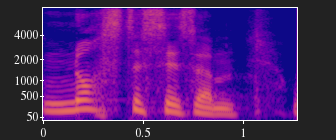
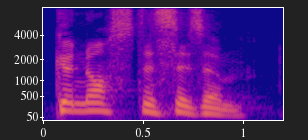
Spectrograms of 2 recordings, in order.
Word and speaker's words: Gnosticism: It had been mixed up with Jewish legalism, with elements of what Bible teachers have called Gnosticism, with a silent G, as in gnome, Gnosticism.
